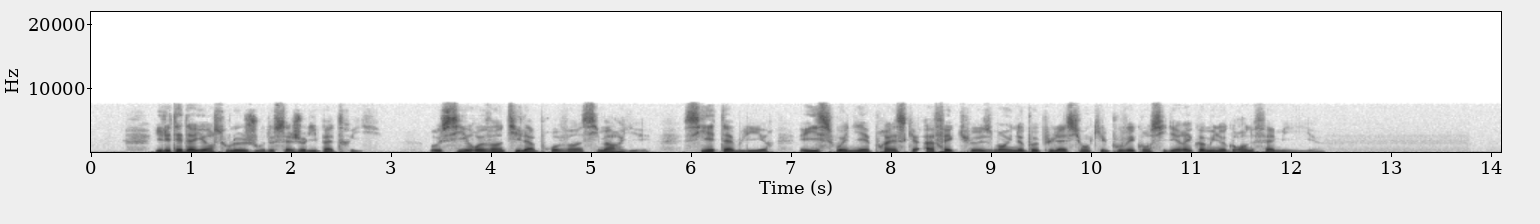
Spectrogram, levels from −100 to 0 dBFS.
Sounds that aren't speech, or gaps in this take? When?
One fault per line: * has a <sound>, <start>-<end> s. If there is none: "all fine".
all fine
